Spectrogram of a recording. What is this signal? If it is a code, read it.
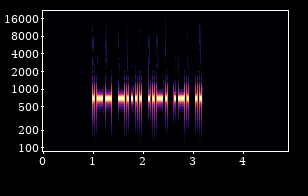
Morse code, heard as a keyed tone, about 27 wpm, 700 Hz. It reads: W6FRI
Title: USA Call Signs - 5 Characters - Repeated 3x - 28wpm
